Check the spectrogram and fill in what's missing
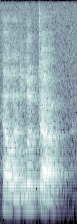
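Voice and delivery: plain reading voice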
